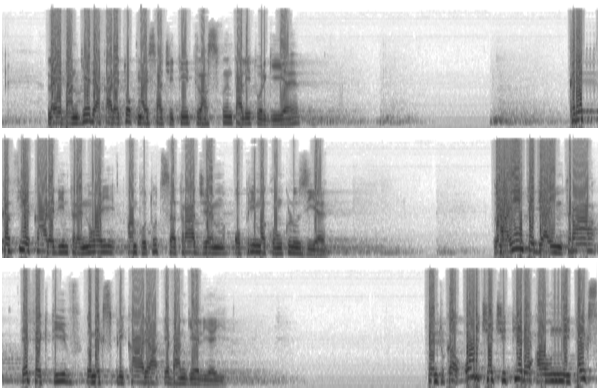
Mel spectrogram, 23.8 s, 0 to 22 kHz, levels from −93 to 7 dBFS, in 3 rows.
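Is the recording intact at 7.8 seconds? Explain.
No. Two faults affect the audio at that moment.

Repeated frames: from 7.78 to 7.87 s, a single block of about 46.4 ms, which fits one compressed frame, was delivered to the decoder three times in a row. The decoder played the same slice of sound twice more, adding 92.9 ms. It is heard as a brief stutter, a quick triple-repeat of the same fragment.

Integer overflow: through the whole clip, including this point, the signal was driven about 11 dB past the integer ceiling. Instead of being limited, the loudest samples wrapped around to the opposite extreme of the range, around one percent of them. Each wrapped peak jumps across the full scale in an instant, so loud moments produce violent, sharp cracks, harsher and more abrupt than ordinary clipping distortion.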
